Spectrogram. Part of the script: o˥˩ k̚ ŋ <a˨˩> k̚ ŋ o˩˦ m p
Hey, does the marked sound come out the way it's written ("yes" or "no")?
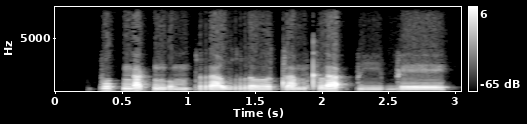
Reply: no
